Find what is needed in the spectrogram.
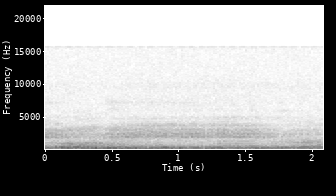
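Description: A congregation singing a slow worship song together, holding long notes, with acoustic guitar accompaniment.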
